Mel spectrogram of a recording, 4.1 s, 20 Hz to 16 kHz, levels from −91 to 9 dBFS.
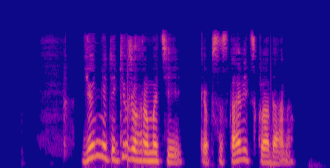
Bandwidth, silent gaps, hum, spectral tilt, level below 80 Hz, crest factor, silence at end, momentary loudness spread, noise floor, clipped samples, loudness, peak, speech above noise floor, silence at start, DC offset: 8.2 kHz; none; none; -5.5 dB/octave; -64 dBFS; 18 dB; 0.45 s; 10 LU; -65 dBFS; under 0.1%; -24 LUFS; -6 dBFS; 41 dB; 0.8 s; under 0.1%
